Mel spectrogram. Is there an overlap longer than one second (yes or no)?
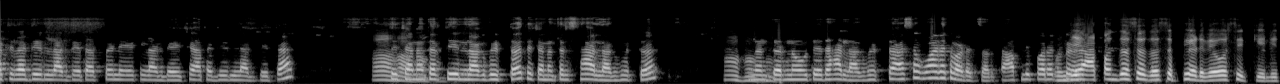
no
